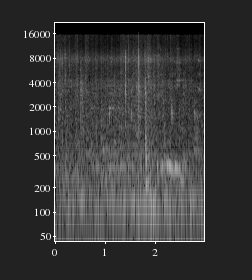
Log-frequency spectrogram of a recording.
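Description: Hungry racing pigeons in a loft coo softly and steadily, with scattered wing flutters and small background noises.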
